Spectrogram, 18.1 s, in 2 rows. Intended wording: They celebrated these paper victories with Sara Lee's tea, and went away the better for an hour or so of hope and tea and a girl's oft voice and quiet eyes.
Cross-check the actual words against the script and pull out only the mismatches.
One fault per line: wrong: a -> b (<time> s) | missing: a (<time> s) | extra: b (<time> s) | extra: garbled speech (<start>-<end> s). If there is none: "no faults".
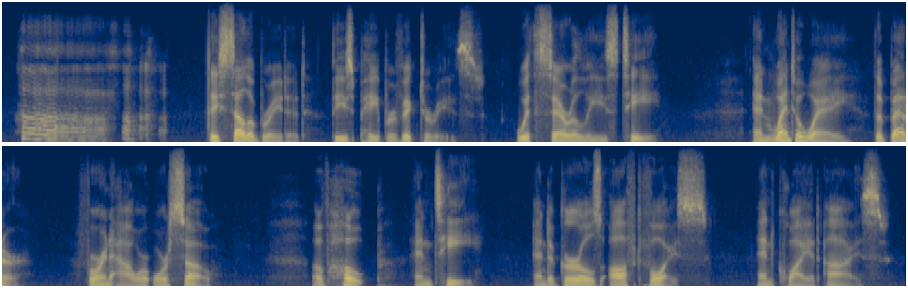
no faults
